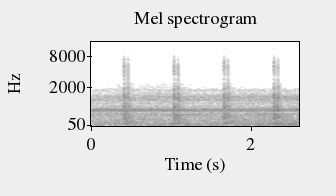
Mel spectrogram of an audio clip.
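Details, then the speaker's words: Diesel air heater heating a home, recorded outside after start-up: sharp ticks about every 0.6 seconds from the diesel dosing pump over a steady fan hum and burner roar. Normal fuel pump ticking. "There you go. That's the pump ticking."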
